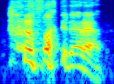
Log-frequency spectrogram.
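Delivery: high, loud laughing question; laughing disbelief. Real, not acted. Co-host laughing at a ridiculous conclusion.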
